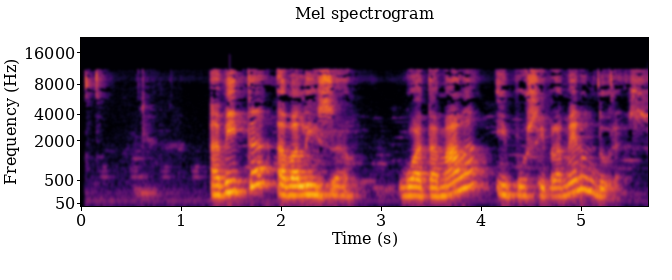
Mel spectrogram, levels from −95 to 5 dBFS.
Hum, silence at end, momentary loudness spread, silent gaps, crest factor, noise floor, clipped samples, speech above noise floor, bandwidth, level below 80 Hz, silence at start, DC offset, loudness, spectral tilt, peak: none; 0 s; 14 LU; none; 18 dB; -58 dBFS; under 0.1%; 42 dB; 11.5 kHz; -58 dBFS; 0.05 s; under 0.1%; -16 LUFS; -3.5 dB/octave; 0 dBFS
